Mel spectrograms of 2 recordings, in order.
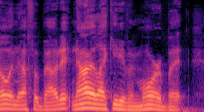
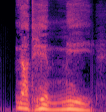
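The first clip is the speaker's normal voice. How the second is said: put-on grunted speech; 3 semitones lower than usual. Retelling what a guy working there said behind the host: imitating a grunted line.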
